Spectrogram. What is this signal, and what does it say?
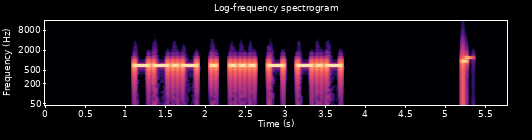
Morse code, heard as a keyed tone, about 20 wpm, 700 Hz. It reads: QESTK
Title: Code Groups - 5 Letters - 20wpm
